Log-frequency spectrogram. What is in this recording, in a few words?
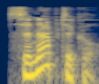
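"synoptical", British English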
